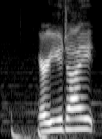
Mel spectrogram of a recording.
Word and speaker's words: erudite: Erudite has 3 syllables.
